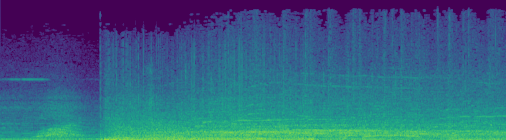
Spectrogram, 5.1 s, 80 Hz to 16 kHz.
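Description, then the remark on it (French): A SpaceX rocket lifts off on the company's first launch, in 2006: after a quieter second with a faint tone, a sudden loud roar erupts into a deep, crackling rumble that holds steady, with crowd noise mixed underneath. “Et la première fusée décolle en 2006.”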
